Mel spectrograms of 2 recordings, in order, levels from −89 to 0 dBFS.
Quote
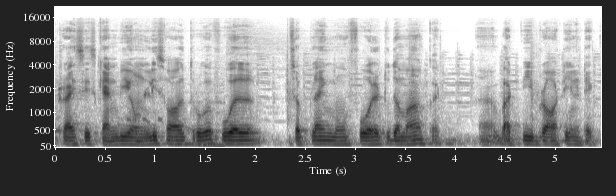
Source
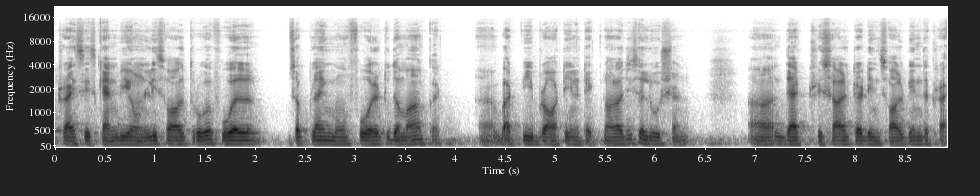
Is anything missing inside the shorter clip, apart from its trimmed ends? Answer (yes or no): no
